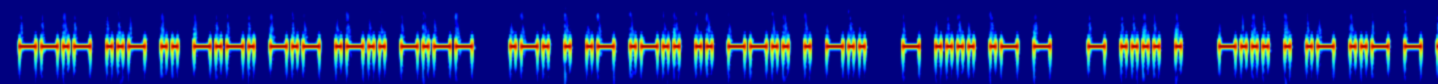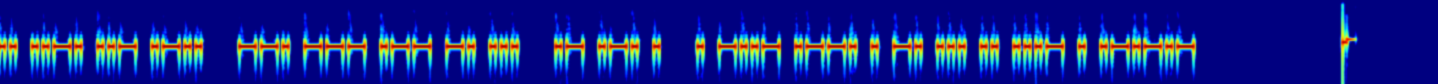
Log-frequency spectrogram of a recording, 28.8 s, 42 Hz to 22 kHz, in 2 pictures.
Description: Morse code, heard as a keyed tone, about 22 wpm, 700 Hz. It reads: QUICKLY REALIZED THAT THE BEAUTIFUL GOWNS ARE EXPENSIVE.
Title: Pangram Challenge v2 - 22wpm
